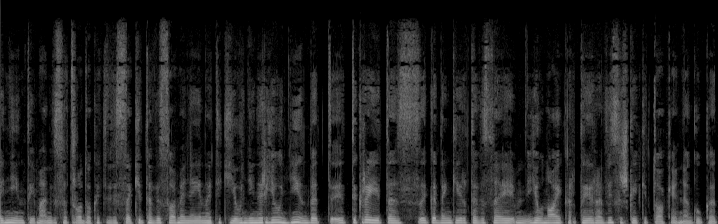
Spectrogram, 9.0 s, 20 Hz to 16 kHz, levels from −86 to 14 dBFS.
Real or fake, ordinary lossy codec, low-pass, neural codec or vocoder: real; AAC, 48 kbps; 14.4 kHz; none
